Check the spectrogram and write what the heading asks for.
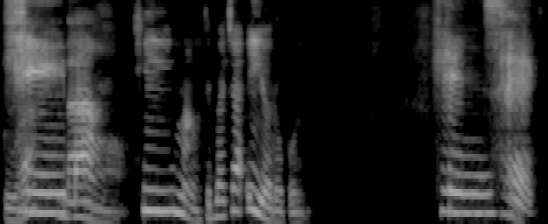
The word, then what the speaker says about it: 흰색: 흰색, Oke, 흰색. Dibaca i juga 여러분.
